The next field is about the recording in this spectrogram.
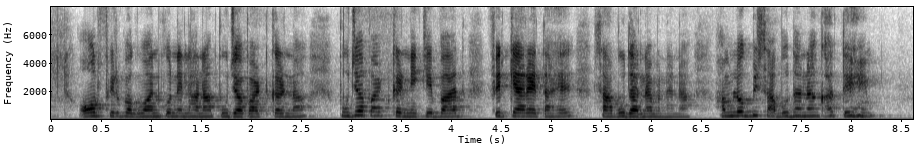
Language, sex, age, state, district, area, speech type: Hindi, female, 30-45, Madhya Pradesh, Betul, urban, spontaneous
